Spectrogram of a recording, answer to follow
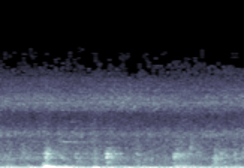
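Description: Steady background hiss with faint handling sounds of homemade putty being rolled by hand on a tabletop, and a soft knock about half a second in.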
